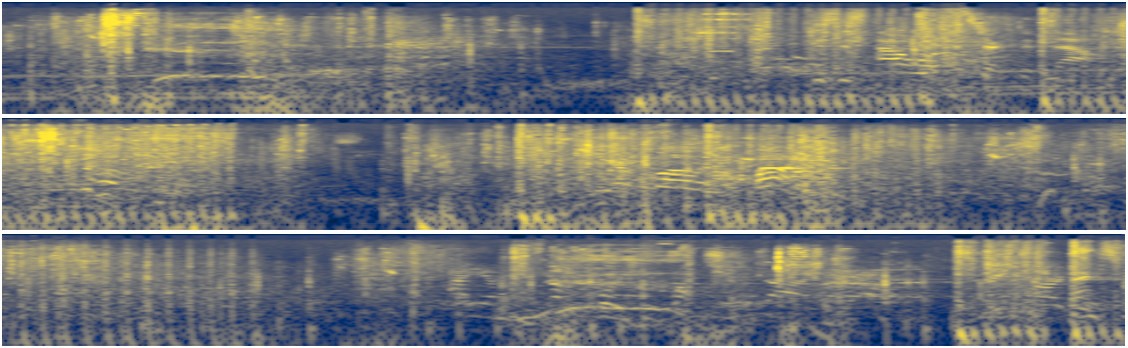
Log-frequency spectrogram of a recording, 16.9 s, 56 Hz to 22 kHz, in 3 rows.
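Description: Rapid automatic gunfire from Bastion or Sojourn in the Overwatch 2 shooter game, dense continuous bursts with mechanical clatter filling most of the clip, loud and close, with brief pauses.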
